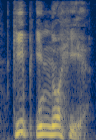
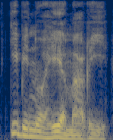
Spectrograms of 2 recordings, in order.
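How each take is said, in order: First: Put-on high, loud boyish shout for the toy; shouted demand. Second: A hint of a bossy boy asking for the toy; lightly voiced demand, not yet shouted. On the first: Fritz shouts at Marie to hand over the Nutcracker. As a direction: yell it at your sister, higher and louder. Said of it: "rief Fritz". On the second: Fritz demands the Nutcracker from his sister, mildly bossy. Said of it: "sprach Fritz". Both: A narrator's reading.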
